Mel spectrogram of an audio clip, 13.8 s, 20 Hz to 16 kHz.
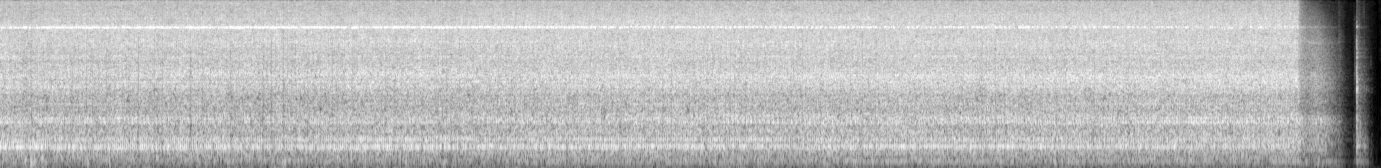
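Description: Kamolee DTW500 cordless impact wrench running at maximum speed, a loud, continuous high whine with a hard hammering buzz, held steadily for about thirteen seconds before it cuts off abruptly.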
